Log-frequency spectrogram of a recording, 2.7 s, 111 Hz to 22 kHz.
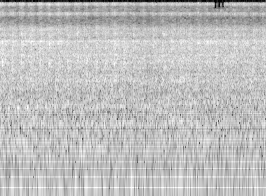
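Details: Honda CBX 250 Twister on a lift after about 20 minutes of repair, with the noise possibly from the cam chain tensioner: quiet, steady single-cylinder putter at idle with the top-end noise gone; normal idle.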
